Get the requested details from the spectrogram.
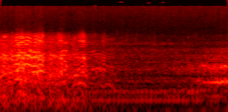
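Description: A car rolls up with a loud, rushing engine that drops off after about a second, settling into a quieter idle as it comes to a stop.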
